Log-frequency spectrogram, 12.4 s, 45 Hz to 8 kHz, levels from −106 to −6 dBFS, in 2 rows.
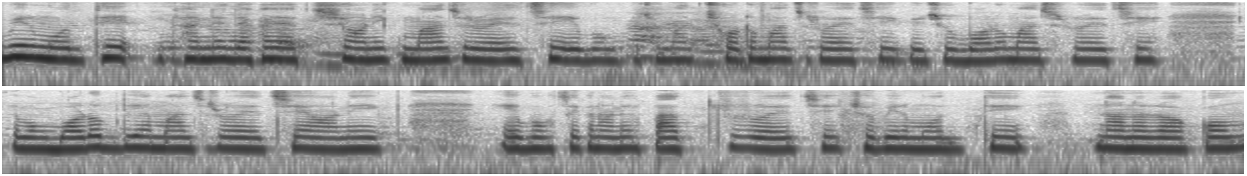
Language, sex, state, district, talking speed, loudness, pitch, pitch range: Bengali, female, West Bengal, Kolkata, 155 wpm, -35 LUFS, 220 Hz, 215-230 Hz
